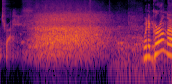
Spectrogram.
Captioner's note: audience laughs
